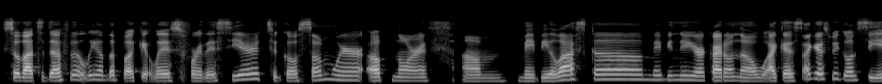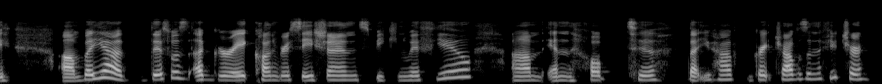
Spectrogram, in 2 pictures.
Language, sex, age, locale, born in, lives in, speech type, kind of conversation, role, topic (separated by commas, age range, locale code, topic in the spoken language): English, female, 30-34, en-US, United States, United States, conversation, unstructured, none, What is a travel memory you often revisit in your mind?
